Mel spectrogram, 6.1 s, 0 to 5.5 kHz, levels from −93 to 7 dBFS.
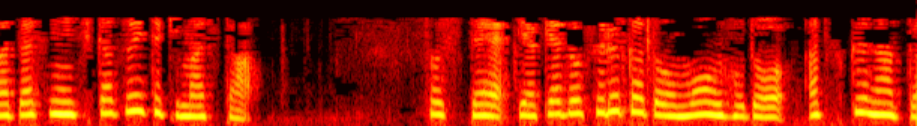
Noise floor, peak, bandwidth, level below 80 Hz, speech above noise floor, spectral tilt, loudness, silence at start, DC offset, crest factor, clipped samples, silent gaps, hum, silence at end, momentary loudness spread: -60 dBFS; -8 dBFS; 3.8 kHz; -54 dBFS; 39 dB; -10.5 dB/octave; -21 LUFS; 0 s; under 0.1%; 14 dB; under 0.1%; none; none; 0 s; 8 LU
